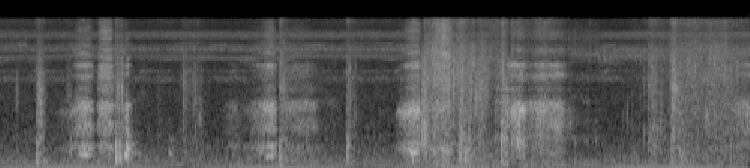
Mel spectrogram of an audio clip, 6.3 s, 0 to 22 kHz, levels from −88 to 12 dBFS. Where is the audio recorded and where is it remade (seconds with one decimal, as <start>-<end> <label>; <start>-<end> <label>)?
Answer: 0.0-4.1 recorded; 4.1-5.0 remade; 5.0-6.3 recorded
